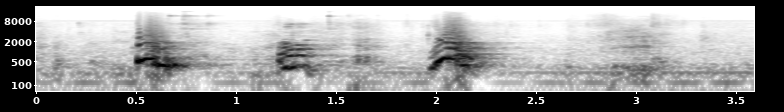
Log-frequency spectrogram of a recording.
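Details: Hamish the mastiff playing with raw chicken rather than eating it: three loud, deep barks roughly every three-quarters of a second, followed by a softer fourth, over a steady low hum.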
